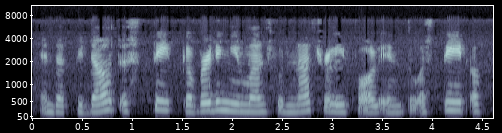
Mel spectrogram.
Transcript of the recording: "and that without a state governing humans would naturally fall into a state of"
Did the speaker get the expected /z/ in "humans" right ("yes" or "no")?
no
